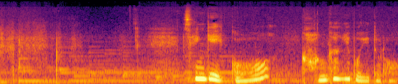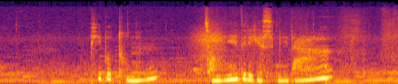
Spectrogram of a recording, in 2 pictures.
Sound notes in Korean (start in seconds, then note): none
